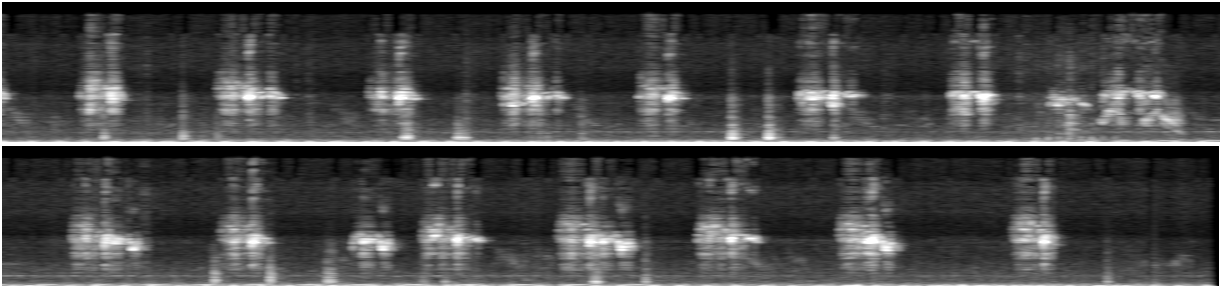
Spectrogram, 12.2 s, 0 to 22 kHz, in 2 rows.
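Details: House sparrow young in the nest calling for food as they are fed: thin, high, sizzling cheeps repeated evenly about every 0.7 seconds, with scattered ticking clicks and low hum.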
